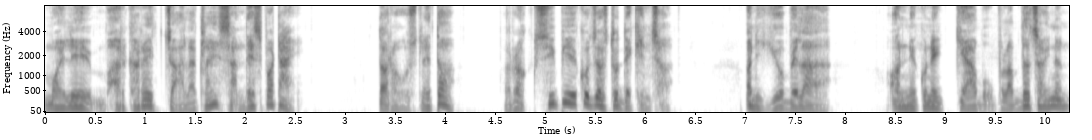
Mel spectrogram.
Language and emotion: Nepali, fearful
